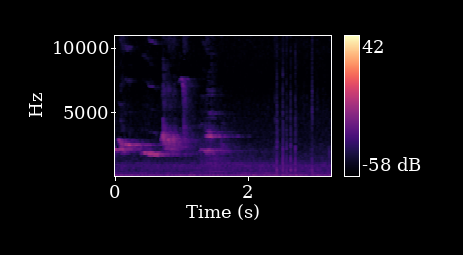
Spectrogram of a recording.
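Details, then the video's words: Bird singing in spring in Notting Hill during the Covid-19 stay-at-home period: a few clear whistled phrases near the start, then a pause and a quick run of sharp clicking ticks, over steady low background hum. "A Bird Sings in Spring"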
